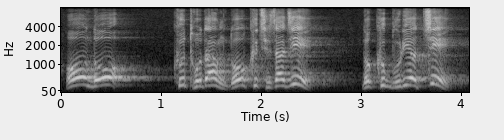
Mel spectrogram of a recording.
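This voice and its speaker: A man's voice: sits high, expressive, takes it slowly, darkish tone, pitched above the performer's own voice. A man voicing a scornful bystander who mocks and accuses a disciple in a sermon retelling. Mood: accusing. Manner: mocking, jeering. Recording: echoey church hall.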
